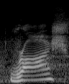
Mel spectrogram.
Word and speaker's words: Raj: Raj rhymes with posh, which means classy and stylish.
